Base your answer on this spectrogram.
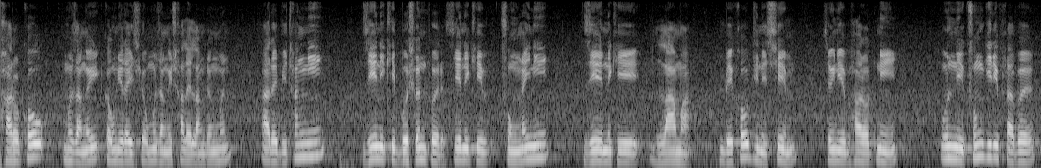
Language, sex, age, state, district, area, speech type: Bodo, male, 60+, Assam, Kokrajhar, rural, spontaneous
